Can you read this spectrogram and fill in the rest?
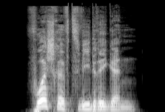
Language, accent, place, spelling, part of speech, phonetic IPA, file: German, Germany, Berlin, vorschriftswidrigen, adjective, [ˈfoːɐ̯ʃʁɪft͡sˌviːdʁɪɡn̩], De-vorschriftswidrigen.ogg
- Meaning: inflection of vorschriftswidrig: 1. strong genitive masculine/neuter singular 2. weak/mixed genitive/dative all-gender singular 3. strong/weak/mixed accusative masculine singular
